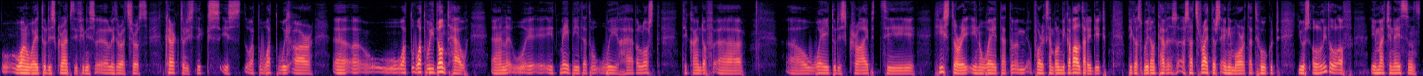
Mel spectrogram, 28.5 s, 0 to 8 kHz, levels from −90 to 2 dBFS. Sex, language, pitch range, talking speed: male, Swedish, 115-135 Hz, 140 wpm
